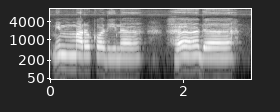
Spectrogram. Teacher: itu bacaan sakta, jadi harus berhenti sejenak tanpa bernafas, sekedar satu alif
